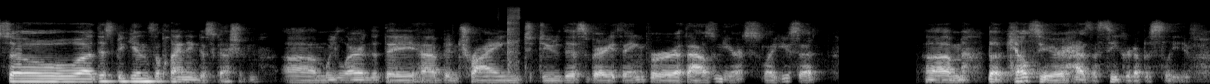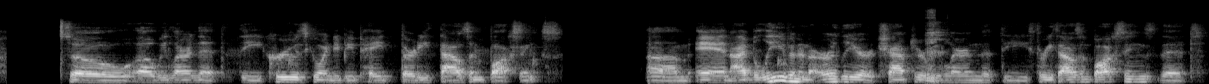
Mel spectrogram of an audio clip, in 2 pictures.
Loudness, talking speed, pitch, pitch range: -17 LUFS, 160 wpm, 105 Hz, 95-125 Hz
